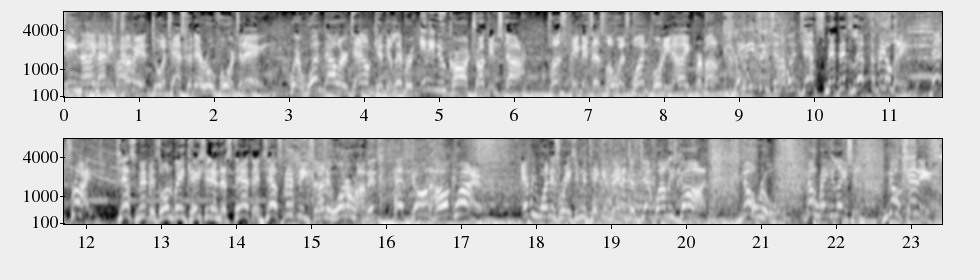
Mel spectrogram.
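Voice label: Auto Dealer, voice over commercials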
